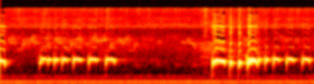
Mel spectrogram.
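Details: A fast rolling string of short coos from a local zebra dove, then a loud phrase of rich, ringing coos trailing into another quick trill. Recorded as tutor song for pet doves.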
